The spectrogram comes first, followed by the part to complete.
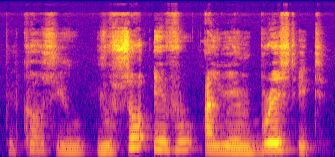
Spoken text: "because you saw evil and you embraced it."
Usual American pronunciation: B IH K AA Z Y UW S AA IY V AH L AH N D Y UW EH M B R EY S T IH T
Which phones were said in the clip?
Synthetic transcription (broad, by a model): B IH K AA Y Y UW S AA IY V AH L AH N Y UW EH M B R EY S T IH T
